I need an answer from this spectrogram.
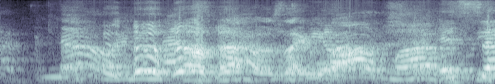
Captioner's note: laughter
